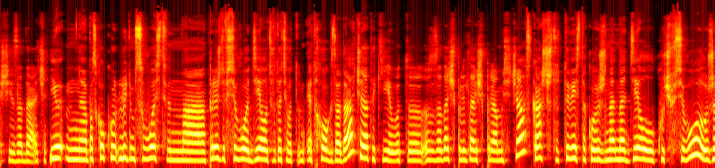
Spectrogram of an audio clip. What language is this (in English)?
Russian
